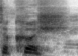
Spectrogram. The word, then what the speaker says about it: Takoucht: His name is Takoucht, according to Andre. That's how you say it, Takoucht.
